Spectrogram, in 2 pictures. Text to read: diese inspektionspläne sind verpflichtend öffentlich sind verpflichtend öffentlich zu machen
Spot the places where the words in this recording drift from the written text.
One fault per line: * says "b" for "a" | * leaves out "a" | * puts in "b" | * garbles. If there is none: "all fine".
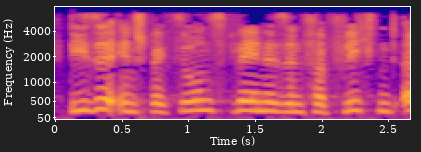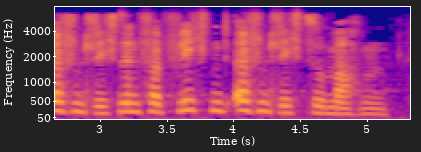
all fine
